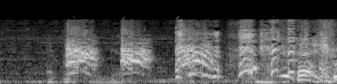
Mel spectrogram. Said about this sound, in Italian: Una cornacchia. Un esempio.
